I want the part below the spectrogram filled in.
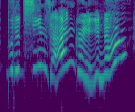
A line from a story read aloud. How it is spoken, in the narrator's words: Dandy Grandeur whimpered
